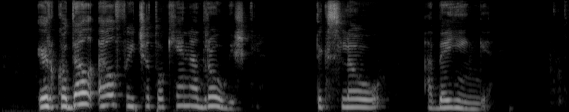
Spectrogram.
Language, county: Lithuanian, Marijampolė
